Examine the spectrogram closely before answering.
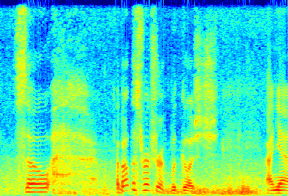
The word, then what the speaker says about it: Bydgoszcz: So, about the structure of Bydgoszcz, and yeah, it's actually, apparently the pronunciation at the end really does have that sh.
